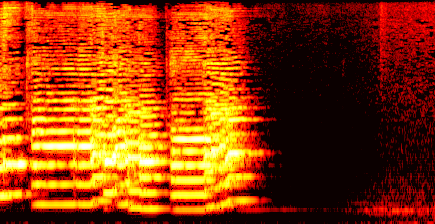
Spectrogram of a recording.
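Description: Cor anglais (English horn) playing a slow solo melody of held notes, the phrase stepping down to a long low note that ends about two and a half seconds in.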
